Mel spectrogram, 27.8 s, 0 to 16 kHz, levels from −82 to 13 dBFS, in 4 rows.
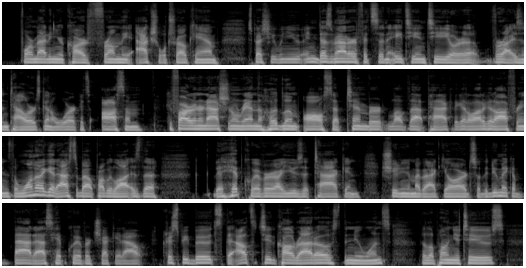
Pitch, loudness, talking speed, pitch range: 120 Hz, -24 LUFS, 200 wpm, 115-130 Hz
